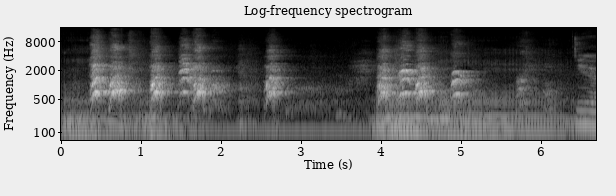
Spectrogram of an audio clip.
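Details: A senior female Golden Retriever 'talks' to her owner in a run of throaty, harmonic grumbles and whining moans that rise and fall like speech, seemingly wanting attention and love; a person's voice is briefly heard between them.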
